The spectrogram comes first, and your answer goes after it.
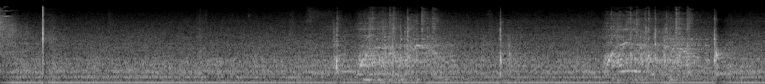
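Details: Honda EB3000c generator running during output voltage checks (readings within spec): even low hum holding steady at constant speed with no surging, misses or knocks; engine running smoothly.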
